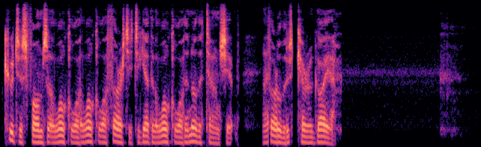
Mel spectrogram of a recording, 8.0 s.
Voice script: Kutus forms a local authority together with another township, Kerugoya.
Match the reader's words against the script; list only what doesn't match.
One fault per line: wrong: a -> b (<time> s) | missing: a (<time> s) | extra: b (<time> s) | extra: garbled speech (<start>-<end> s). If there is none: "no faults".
extra: local (1.3 s)
wrong: with -> local (2.6 s)
extra: garbled speech (4.4-4.9 s)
